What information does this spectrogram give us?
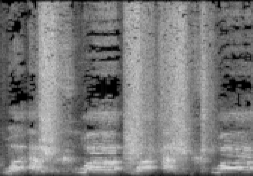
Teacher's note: kaf sukun pengucapannya pecah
